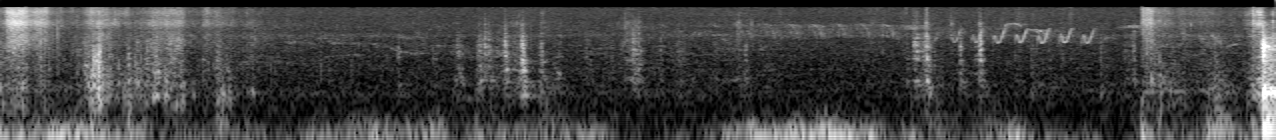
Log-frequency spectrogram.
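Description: Birds calling outdoors, with scattered small knocks and rustles, and a sharp knock at the very end.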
